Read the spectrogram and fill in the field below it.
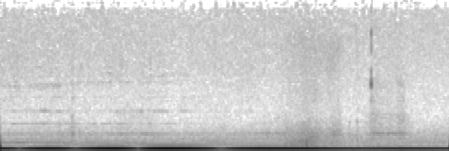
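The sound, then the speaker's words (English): A meditation bell, rung to bring awareness back at the end of a guided meditation, rings out in a long, steady mid-pitched hum, its sustained tone pulsing in slow, wavering swells as it gradually fades. No one speaks. “And as I ring the bell, just on your own time, bringing your awareness back into the room.”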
